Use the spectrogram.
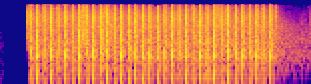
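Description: Rapid automatic gunfire in a video game, a loud sustained burst of evenly spaced shots at a fast steady rhythm lasting over two seconds, then stopping abruptly.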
